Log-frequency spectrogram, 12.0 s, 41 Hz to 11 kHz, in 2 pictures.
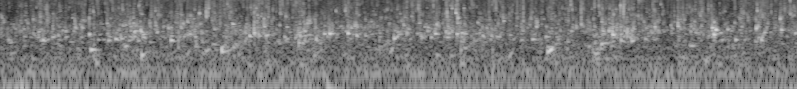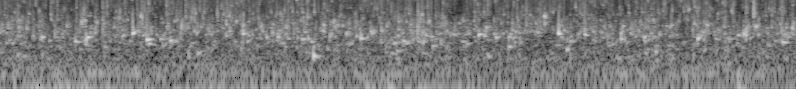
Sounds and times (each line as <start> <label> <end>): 0.0 Small brook gurgling and babbling brightly 11.9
